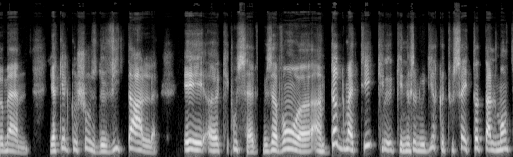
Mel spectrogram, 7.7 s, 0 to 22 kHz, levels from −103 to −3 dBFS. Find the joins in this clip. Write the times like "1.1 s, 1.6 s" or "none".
3.4 s, 3.8 s, 4.8 s, 5.7 s, 6.2 s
